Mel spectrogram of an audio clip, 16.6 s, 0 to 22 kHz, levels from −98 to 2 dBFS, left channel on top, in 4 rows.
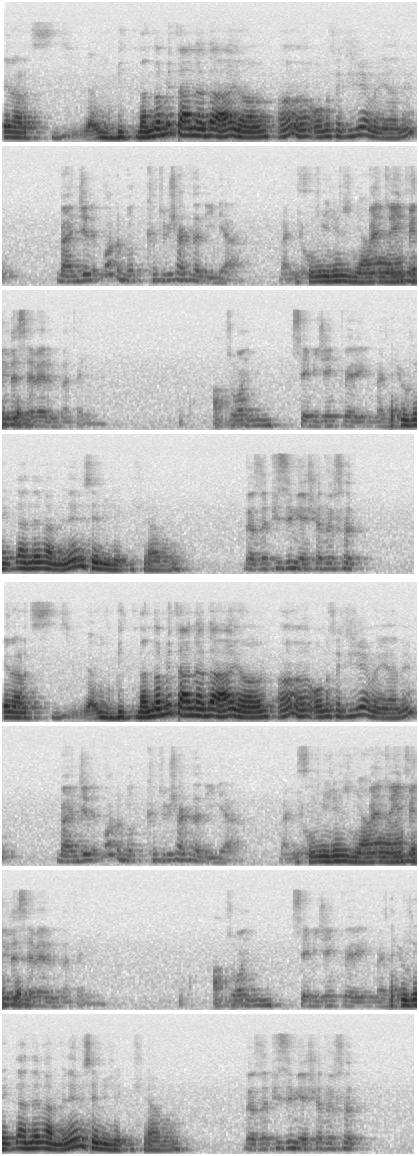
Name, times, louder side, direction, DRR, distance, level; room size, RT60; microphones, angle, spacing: voice 1, 0.0-4.1 7.2-8.5 10.4-11.0 12.3-14.2, right 2 dB, 25° right, 9 dB, 0.8 m, -20 dB
voice 2, 4.7-6.5 6.9-9.3 10.5-10.8 11.2-12.5 14.9-16.0, left 1 dB, 15° left, 9 dB, 1.0 m, -34 dB
20.5 x 8.1 x 3.5 m, 0.38 s
head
